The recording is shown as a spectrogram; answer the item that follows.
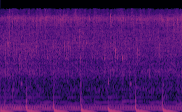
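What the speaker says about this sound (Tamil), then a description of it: "வெங்காயம் வந்து நல்லா வதங்கட்டும்." Onions, curry leaves and green chillies sauté in a pan for a masala egg fry, with a continuous close sizzle and a regular thump about every half second.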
